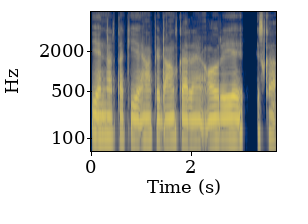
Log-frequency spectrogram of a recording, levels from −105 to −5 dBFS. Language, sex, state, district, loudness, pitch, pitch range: Hindi, male, Bihar, Lakhisarai, -26 LUFS, 105 Hz, 100-105 Hz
